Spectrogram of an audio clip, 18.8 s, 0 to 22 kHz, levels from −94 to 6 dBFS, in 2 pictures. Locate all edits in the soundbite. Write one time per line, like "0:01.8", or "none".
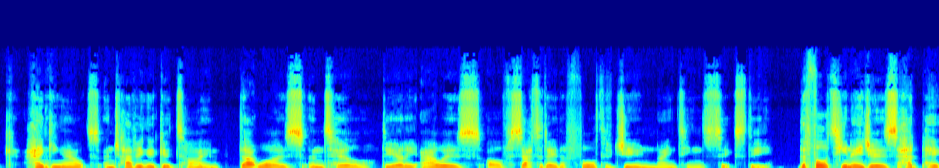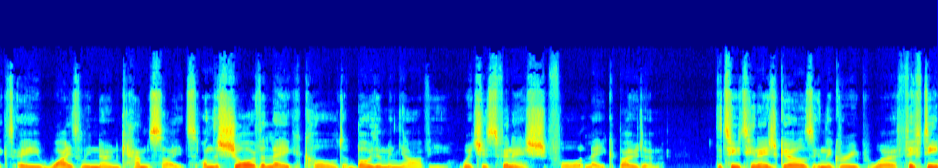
0:01.2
